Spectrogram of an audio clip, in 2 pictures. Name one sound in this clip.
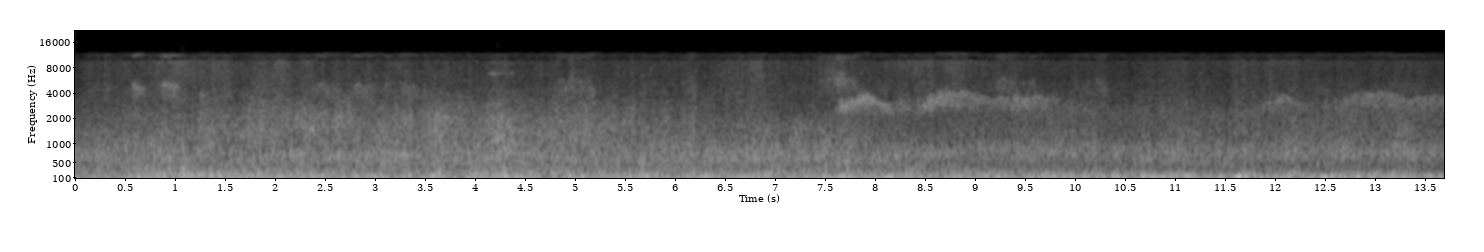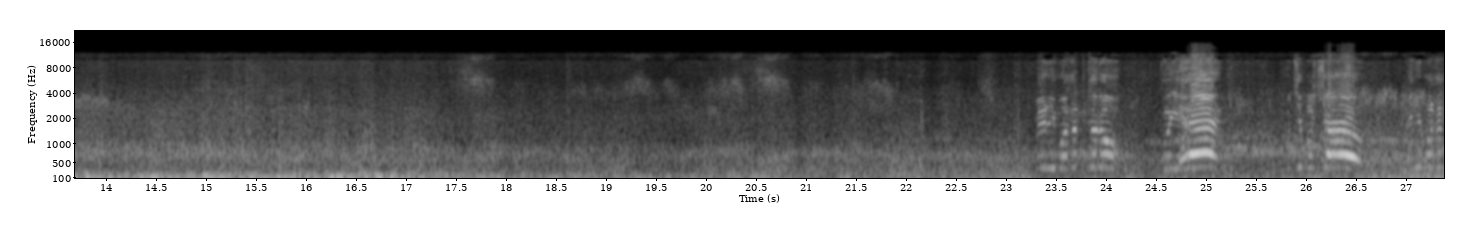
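Strong wind roars across open ground.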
